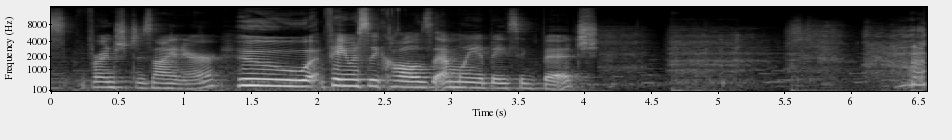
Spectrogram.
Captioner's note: foreign language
